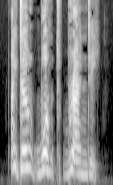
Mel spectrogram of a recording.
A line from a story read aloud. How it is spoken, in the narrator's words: Daphne said sharply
